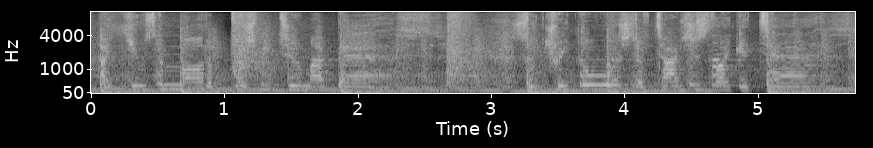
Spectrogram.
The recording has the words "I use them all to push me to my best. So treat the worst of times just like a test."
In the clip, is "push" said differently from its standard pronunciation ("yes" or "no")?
no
